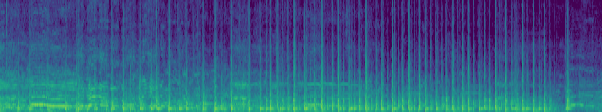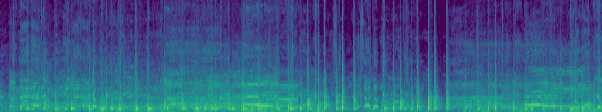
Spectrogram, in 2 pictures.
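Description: Live traditional West African drumming with voices singing: a small drum struck with a curved stick gives rapid, sharp strokes under the bending vocal lines. The music drops back briefly about eleven seconds in, then picks up again.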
